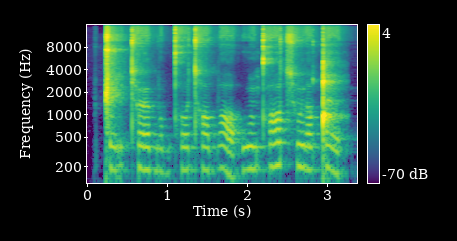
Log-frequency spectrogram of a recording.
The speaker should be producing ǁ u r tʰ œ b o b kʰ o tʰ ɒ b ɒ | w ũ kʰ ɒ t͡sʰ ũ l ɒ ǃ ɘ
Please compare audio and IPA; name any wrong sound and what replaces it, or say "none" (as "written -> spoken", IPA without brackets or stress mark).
none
